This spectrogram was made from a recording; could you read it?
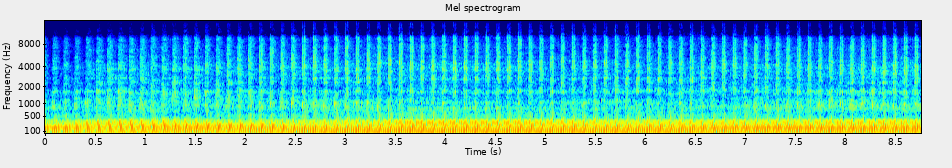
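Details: Toyota 2JZ swapped into a 4Runner with a twin-turbo ECU, first start: fast idle around 1900 rpm with a stumbling, irregular exhaust beat; misfire later traced to injector adapter connectors not making full contact.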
